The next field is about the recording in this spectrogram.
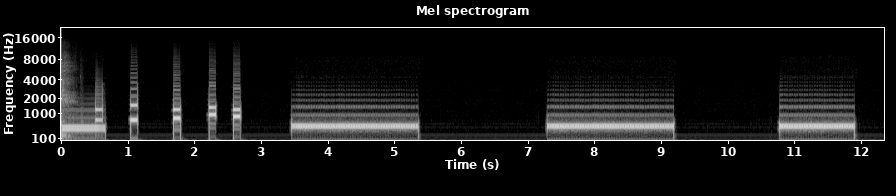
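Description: Touch-tone keypad beeps of a telephone being dialed: a quick run of short tones, then three long, steady ringback tones separated by even pauses. The sounds are clear and stand alone, with no voices.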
